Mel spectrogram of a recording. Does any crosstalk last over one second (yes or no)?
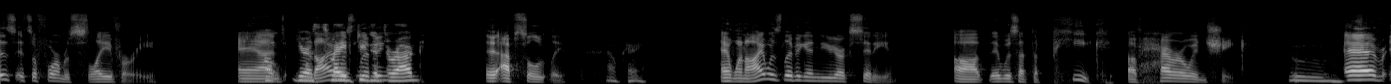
yes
